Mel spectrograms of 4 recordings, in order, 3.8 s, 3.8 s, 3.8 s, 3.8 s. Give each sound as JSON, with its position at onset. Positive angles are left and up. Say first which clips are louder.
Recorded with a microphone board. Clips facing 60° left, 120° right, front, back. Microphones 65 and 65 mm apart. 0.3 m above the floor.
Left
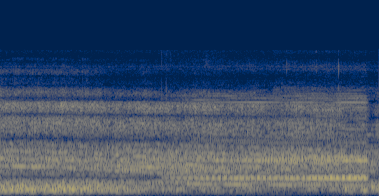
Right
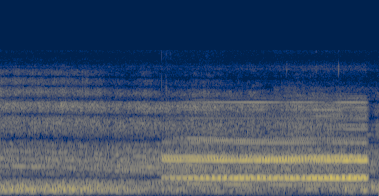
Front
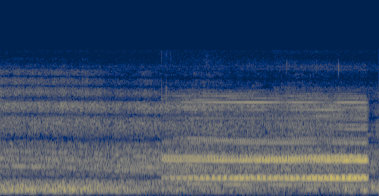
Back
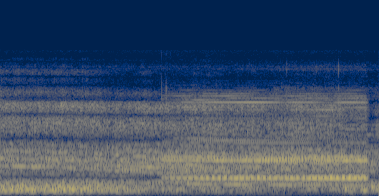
{"t": 0.0, "sound": "an aircraft", "louder": "left 3 dB, back 5 dB", "azimuth_deg": 125}
{"t": 1.6, "sound": "a siren", "louder": "right 6 dB, front 2 dB", "azimuth_deg": -85}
